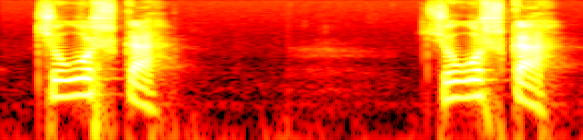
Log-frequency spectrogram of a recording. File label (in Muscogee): "coskv", Muscogee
